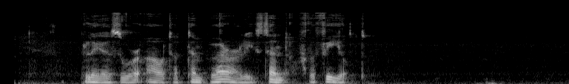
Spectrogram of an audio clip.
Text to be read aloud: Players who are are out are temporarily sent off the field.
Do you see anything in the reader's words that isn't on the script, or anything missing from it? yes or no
yes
